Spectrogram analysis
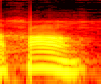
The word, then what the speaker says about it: हाँ: இந்த ஹாங் சொல்லும்போது கடைசி இங்கு உச்சரிப்பு சைலண்ட்டாக வர்ற மாதிரி பார்த்துக்கோங்க. ஹாங், ஹாங்காங்னு சொல்லுவோம்ல, ஹாங்.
